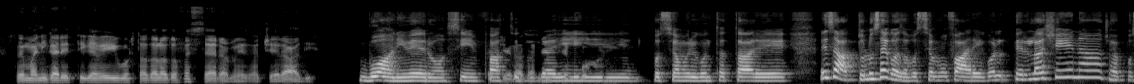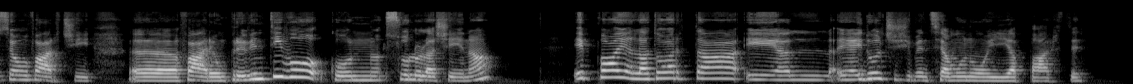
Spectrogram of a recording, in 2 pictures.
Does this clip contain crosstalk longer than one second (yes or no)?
yes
